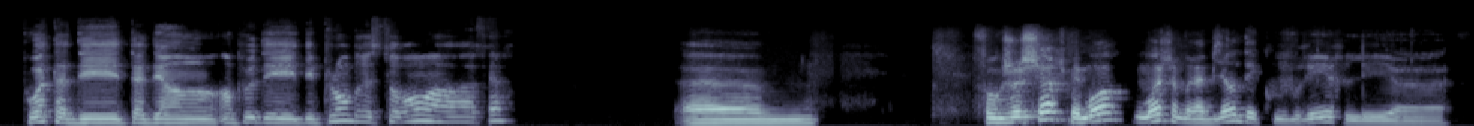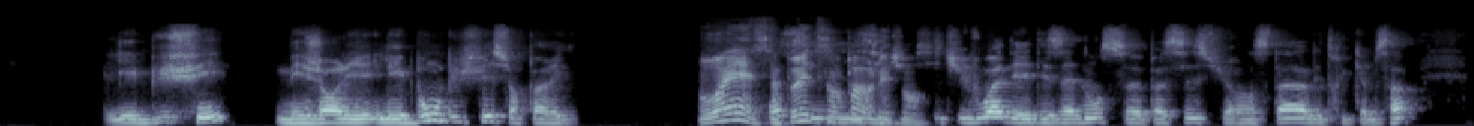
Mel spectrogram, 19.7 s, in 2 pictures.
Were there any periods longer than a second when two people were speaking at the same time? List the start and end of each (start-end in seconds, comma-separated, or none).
14.7-16.0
